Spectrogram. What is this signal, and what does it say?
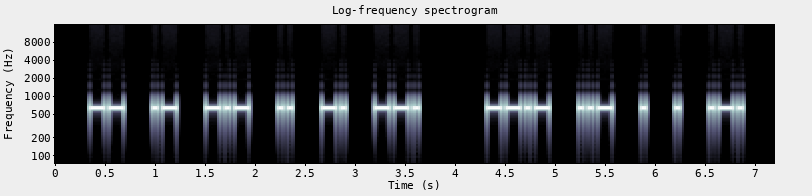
Morse code, heard as a keyed tone, about 25 wpm, spaced as for 18 wpm, 630 Hz. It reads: MAKING QUEER
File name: pangram-fs-18-cs-25-explorer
